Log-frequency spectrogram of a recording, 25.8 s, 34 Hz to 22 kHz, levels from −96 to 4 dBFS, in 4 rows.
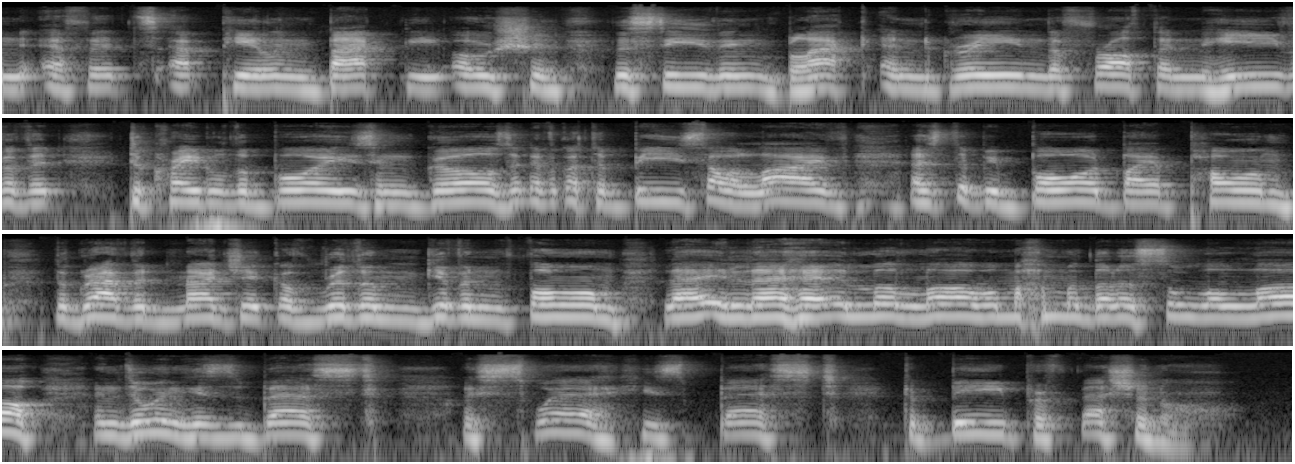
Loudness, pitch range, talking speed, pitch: -23 LUFS, 150-175 Hz, 140 wpm, 160 Hz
